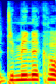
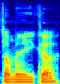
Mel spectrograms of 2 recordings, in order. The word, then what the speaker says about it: Dominica: Sitting in his paint and dust strewn studio, he explains how his childhood in Is it Dominica or Dominica? I forget how to say it. I think it's Dominica, because Dominican Republic and Dominica, I think that's how you do it.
